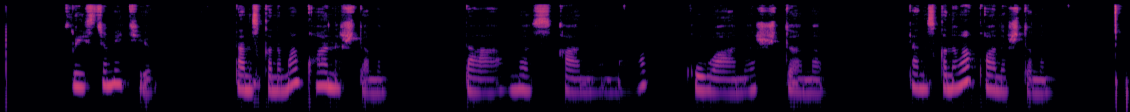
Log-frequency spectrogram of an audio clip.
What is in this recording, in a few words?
Pleased to meet you, kazakh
